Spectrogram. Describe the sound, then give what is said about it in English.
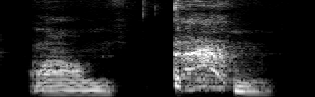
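Two quick, loud coughs with a rough, throaty, voiced quality, separated by a brief pause, from a person with a lingering cough after an upper respiratory infection. “by the way, I'm going to be coughing off and on through this episode, because, man, I cannot get rid of this cough.”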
